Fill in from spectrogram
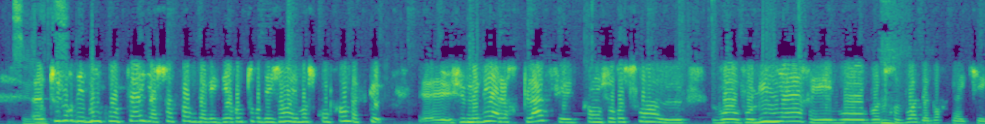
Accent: Algeria; Je suis algérienne de Bourges-Bois-la-Riche

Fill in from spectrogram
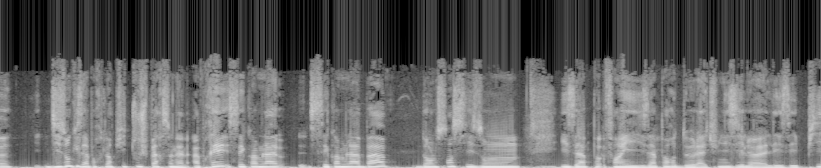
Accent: Paris, Île-de-France, France; Et j'aime Paris, oui, et je suis parisienne, voilà.

